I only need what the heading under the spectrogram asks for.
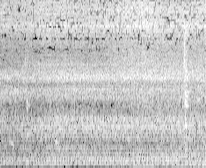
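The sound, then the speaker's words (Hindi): Tractor engine running as it reverses a loaded trolley in back gear, losing its direction on wet ground; a steady, loud, low diesel drone holds throughout without a clear change in pitch. “दोबारा से फिर back gear में trolley को चलाते हुए tractor जो है दिशा भूल रहे हैं अपनी गिल्ले की वजह से।”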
